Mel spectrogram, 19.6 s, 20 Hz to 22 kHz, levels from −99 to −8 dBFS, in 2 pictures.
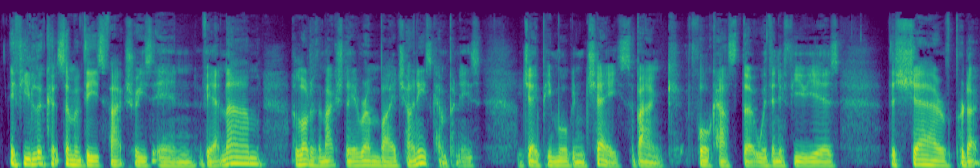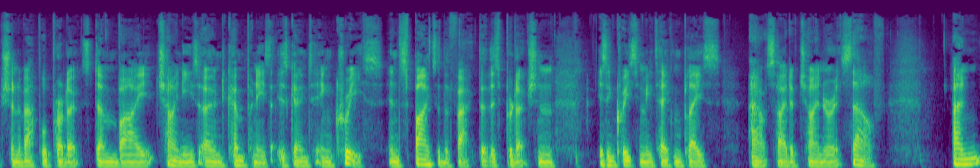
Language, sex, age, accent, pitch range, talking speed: English, male, 30-49, British, 90-110 Hz, 195 wpm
